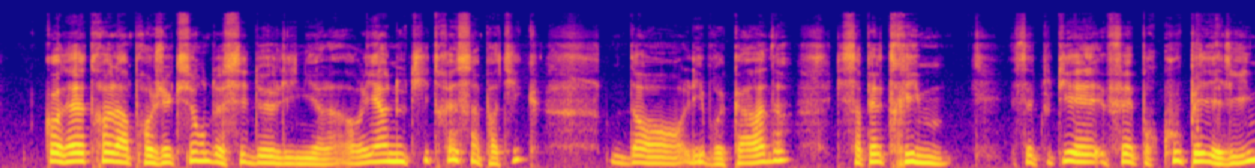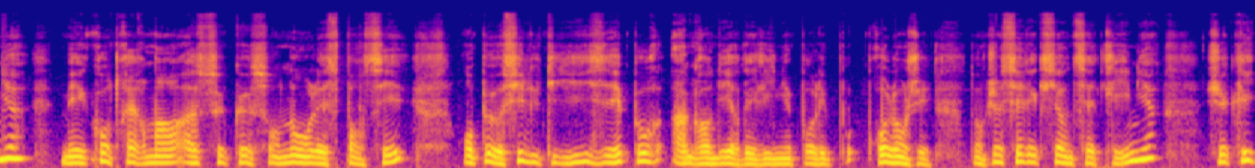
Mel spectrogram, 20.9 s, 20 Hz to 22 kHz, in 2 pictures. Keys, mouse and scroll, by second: 2.0-9.9 scroll up 1, 9.9 click, 10.6 click, 18.6 click.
